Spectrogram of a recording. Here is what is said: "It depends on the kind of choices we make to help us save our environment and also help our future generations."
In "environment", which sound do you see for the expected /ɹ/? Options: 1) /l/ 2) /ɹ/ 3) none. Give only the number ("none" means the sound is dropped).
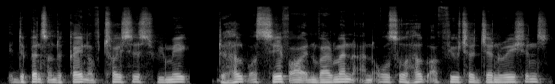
2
